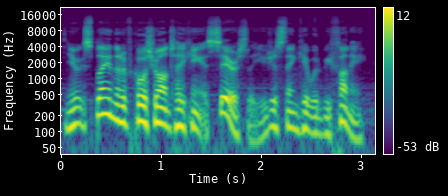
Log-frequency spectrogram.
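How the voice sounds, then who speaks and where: A gaming video host plays through a video game, reading the story aloud and musing to himself as he makes choices. His mid-range voice swings hugely in pitch and comes out rapid-fire. Game music plays in the background.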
